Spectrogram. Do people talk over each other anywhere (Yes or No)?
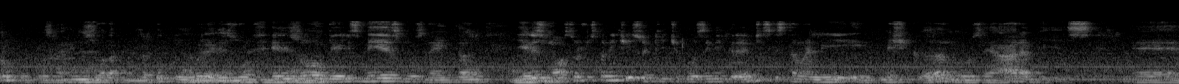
Yes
